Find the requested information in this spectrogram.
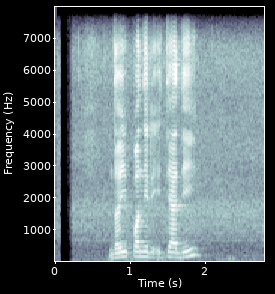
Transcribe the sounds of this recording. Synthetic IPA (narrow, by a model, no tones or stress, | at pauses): d̪ʌjpʌniɾḭt̪jad̪i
